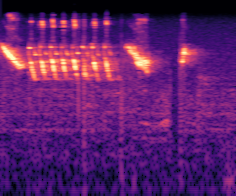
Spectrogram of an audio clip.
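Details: European goldfinch singing in the Beni Messous 'les avocats' (zaboka) song style, from a very old recording: a fast run of bright, repeated trilled notes followed by a sweeping twittered phrase and a short sharp note.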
